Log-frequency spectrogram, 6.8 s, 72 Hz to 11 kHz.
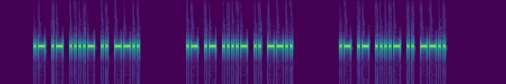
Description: Morse code, heard as a keyed tone, about 40 wpm, 700 Hz. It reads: AA4IZ AA4IZ AA4IZ
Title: USA Call Signs - 5 Characters - Repeated 3x - 40wpm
